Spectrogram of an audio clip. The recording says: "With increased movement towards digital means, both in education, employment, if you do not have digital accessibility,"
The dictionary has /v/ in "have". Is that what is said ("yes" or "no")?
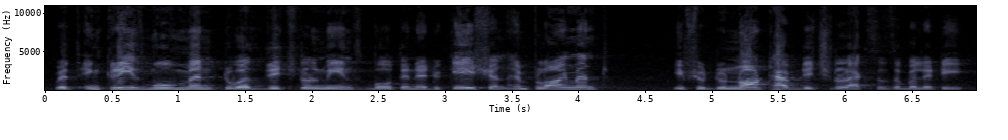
yes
